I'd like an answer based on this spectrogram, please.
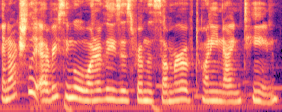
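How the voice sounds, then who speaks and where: A woman's voice: on the high side, quick pace. A young adult woman giving a casual, chatty, self-deprecating vlog voice-over, with some trouble saying her R sounds. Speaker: vlogger. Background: background music.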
